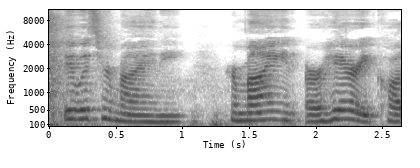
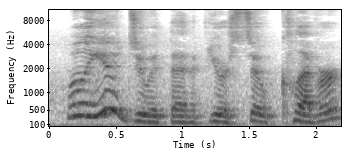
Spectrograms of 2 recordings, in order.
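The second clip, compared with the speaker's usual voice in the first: snarled, growling delivery. Narrator reading a character's retort after being corrected, snarling. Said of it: "Ron snarled".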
